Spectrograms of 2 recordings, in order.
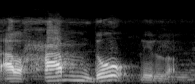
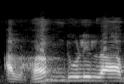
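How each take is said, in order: First: The h is a tense, throaty h. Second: The h is a plain, light h. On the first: The speaker calls it right. "tapi yang benar" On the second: The speaker calls it wrong. "bener tuh? Salah"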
